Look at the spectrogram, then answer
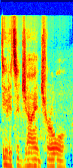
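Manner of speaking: hushed, whispered speech. Player in character whispering to a fellow party member, whispering. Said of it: "I'm gonna whisper to Roscoe".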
